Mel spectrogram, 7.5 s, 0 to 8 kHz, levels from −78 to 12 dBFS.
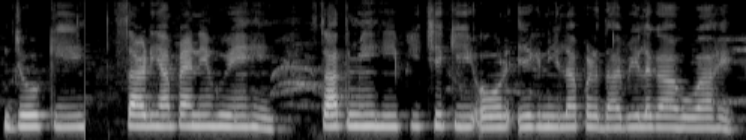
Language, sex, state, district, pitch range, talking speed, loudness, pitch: Hindi, female, Uttar Pradesh, Saharanpur, 195-205 Hz, 150 wpm, -19 LUFS, 200 Hz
